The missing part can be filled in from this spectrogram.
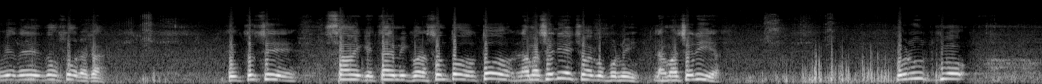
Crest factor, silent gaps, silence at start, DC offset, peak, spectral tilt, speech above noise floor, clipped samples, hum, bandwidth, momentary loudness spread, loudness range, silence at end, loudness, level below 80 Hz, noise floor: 14 dB; none; 0 s; under 0.1%; 0 dBFS; -6.5 dB/octave; 24 dB; under 0.1%; none; 11 kHz; 19 LU; 4 LU; 0 s; -13 LUFS; -48 dBFS; -36 dBFS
